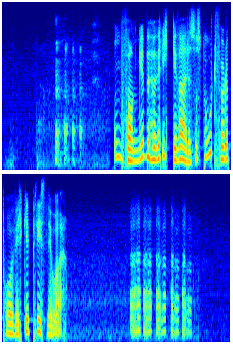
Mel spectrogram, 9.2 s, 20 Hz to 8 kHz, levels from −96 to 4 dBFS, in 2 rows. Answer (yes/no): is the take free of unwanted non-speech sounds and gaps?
no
